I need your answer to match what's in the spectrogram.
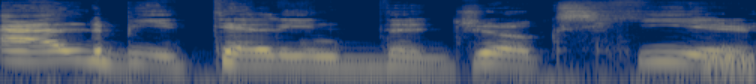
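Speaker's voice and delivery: put-on German accent. Quoting what he said about the jokes, German accent as Drew. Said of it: "That's my German accent".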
